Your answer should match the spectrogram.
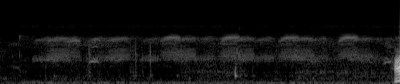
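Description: Frogs calling in a chorus, a pulsing call repeated about every half second, over a steady thin high-pitched tone.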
